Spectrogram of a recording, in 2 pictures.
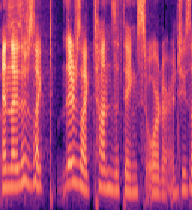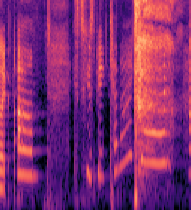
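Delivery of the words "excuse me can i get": tiny, very high, very slow, timid voice. Retelling how she ordered nachos at a fancy restaurant: imitating a very little voice. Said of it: "she like somehow has like this very little voice".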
